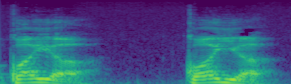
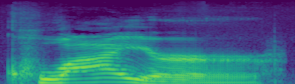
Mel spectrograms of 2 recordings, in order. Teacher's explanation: A lot of people have a tendency of dampening that high I sound.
